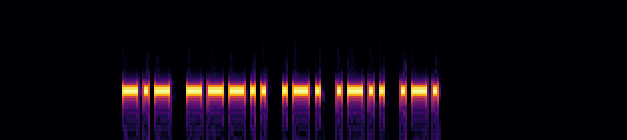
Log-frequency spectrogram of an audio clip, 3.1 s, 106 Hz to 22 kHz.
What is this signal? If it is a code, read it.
Morse code, heard as a keyed tone, about 46 wpm, 700 Hz. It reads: K8RLR
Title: USA Call Signs - 5 Characters - Repeated 3x - 45wpm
